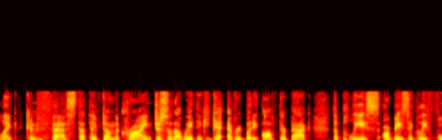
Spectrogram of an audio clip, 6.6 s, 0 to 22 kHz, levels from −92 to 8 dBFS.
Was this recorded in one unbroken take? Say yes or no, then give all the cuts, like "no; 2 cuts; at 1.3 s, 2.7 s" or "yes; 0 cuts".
no; 1 cut; at 2.3 s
